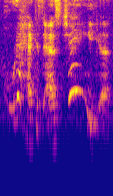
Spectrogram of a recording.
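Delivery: high, slow, baffled voice; high puzzled squeak. Retold or imitated. Girl finds unknown initials in her mother's diary, high slow squeak. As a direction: stretch it out in a high squeak of confusion.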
